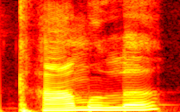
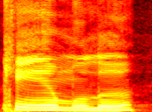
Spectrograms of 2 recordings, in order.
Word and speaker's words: Kamala: her name and mckinnon her name is kamala harris not camilla not kamala kamala and i was like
